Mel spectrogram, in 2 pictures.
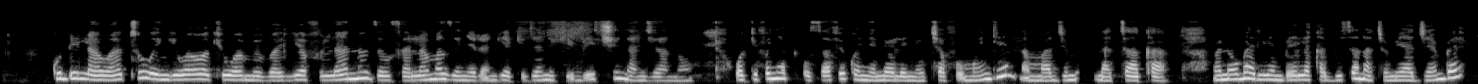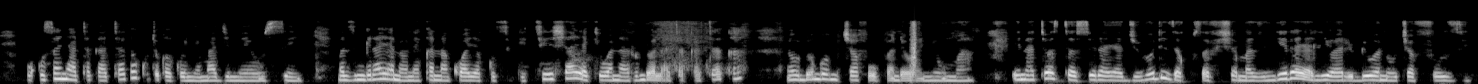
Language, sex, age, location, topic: Swahili, female, 18-24, Nairobi, government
